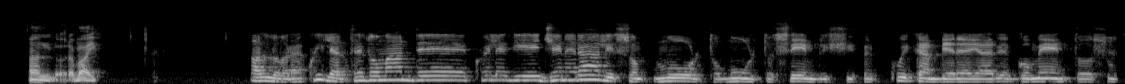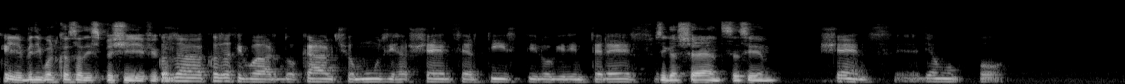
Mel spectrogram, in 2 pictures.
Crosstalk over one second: none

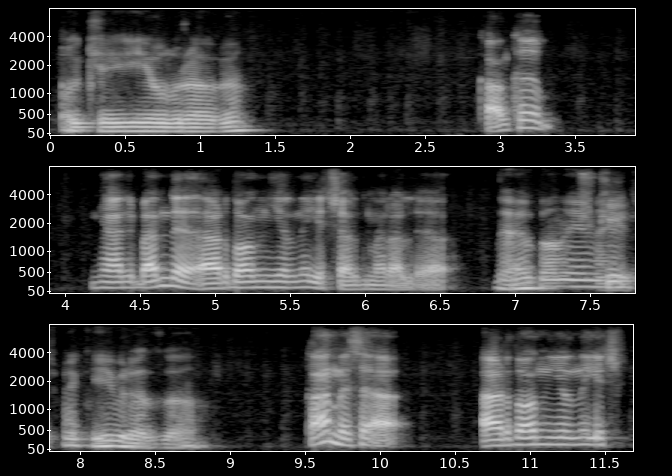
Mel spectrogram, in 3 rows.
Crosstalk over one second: none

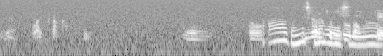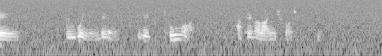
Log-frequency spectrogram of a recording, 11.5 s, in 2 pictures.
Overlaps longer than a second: present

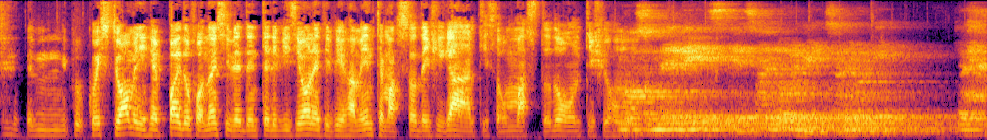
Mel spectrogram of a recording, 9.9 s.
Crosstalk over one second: none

